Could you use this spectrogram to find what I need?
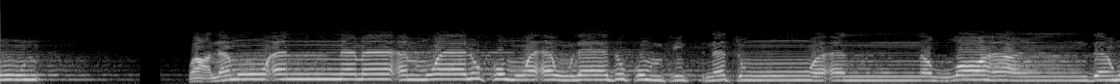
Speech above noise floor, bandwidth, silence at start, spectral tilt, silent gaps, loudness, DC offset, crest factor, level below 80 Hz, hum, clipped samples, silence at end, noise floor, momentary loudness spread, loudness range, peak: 29 dB; 4.7 kHz; 0 s; -10 dB/octave; 1.46-1.57 s; -18 LUFS; under 0.1%; 14 dB; -54 dBFS; none; under 0.1%; 0 s; -47 dBFS; 7 LU; 4 LU; -4 dBFS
